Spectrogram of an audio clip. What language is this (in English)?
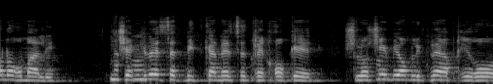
Hebrew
